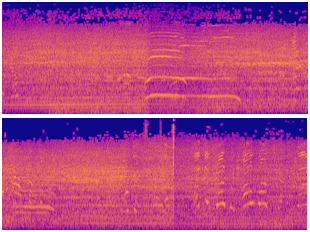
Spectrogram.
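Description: Engine of a Can-Am side-by-side (dune buggy) running steadily as it drives, heard from the open cab. Excited voices and exclamations ride over it, around three seconds in and again near the end.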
